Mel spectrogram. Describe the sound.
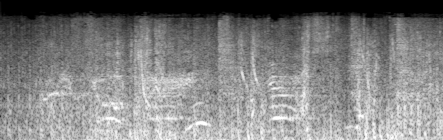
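Heavy machine gun fire in an ambush in a darkened back alley: a dense, unbroken barrage of loud cracks and crashes that stays intense throughout.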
